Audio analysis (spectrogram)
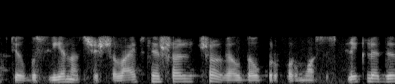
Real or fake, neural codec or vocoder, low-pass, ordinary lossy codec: real; none; 3.6 kHz; Opus, 64 kbps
